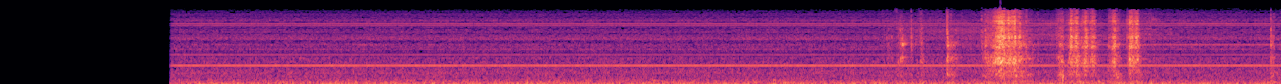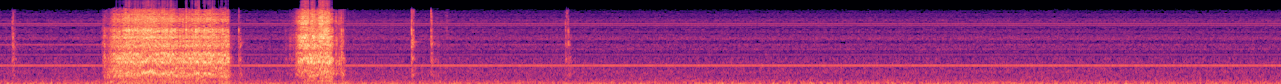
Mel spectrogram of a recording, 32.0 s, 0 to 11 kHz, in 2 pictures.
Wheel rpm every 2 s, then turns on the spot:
0, 0, 0, 0, 0, 0, 20, 0, 30, 30, 10, 0, 0, 0, 0, 0.
12-14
